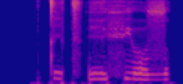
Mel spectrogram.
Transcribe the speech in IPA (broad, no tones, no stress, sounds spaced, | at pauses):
t i̤ t͡sʼ e̤ fʲ o z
